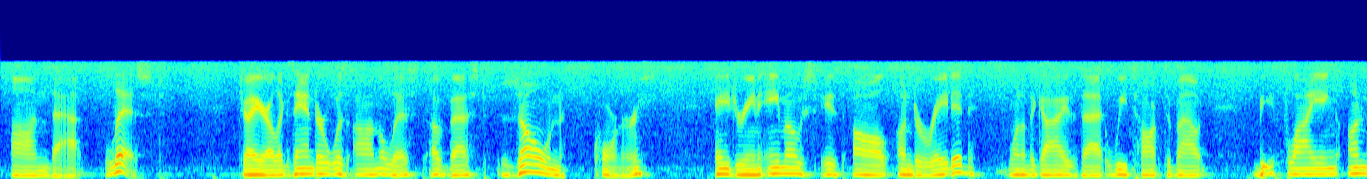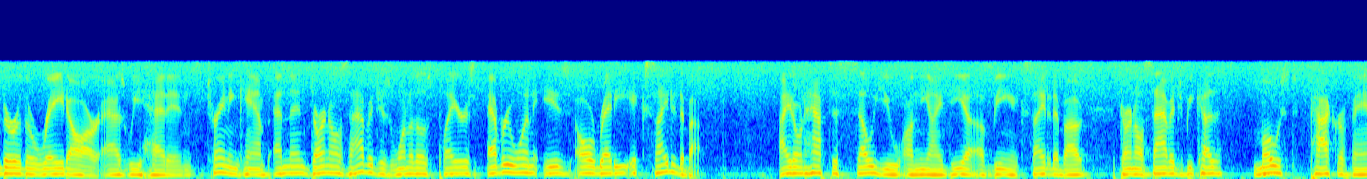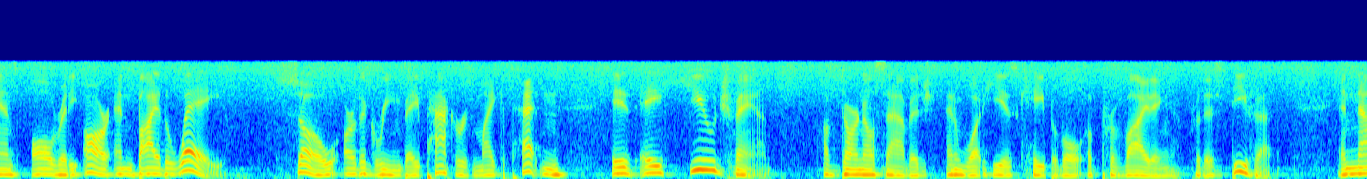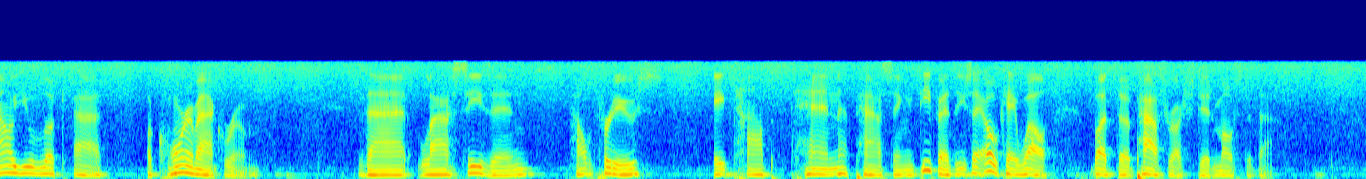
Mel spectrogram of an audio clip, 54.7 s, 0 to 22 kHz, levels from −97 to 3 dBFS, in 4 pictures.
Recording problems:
high frequencies cut off; noticeable; nothing above 5.5 kHz
hiss; noticeable; throughout; 10 dB below the speech

